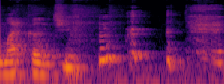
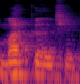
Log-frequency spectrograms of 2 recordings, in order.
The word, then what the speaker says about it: marcante: O que me faz lembrar da segunda diferença, que é o R, o marcante. Então como é que você pronuncia? Eu falo marcante.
